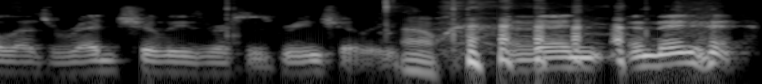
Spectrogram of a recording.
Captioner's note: laughs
